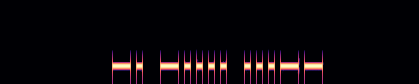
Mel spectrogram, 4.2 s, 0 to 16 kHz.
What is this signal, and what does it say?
Morse code, heard as a keyed tone, about 20 wpm, 700 Hz. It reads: N63
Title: Common Cut Numbers - 3-Digit 20wpm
